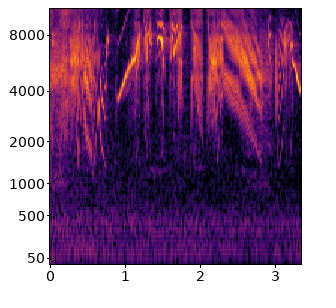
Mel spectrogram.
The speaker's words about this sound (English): Though they're smaller than house sparrows, bananaquits are just as bold. They'll even steal sugar cubes from people dining outdoors.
